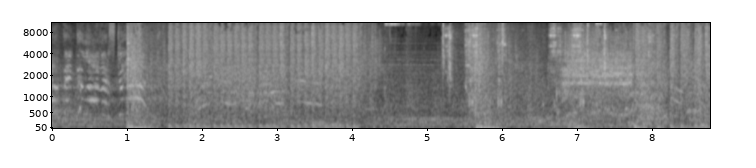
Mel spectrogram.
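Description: Loud, sustained gunfire from Metro 2033 Redux, with rapid bursts and booming shots crowding the whole stretch as voices shout over the chaotic firefight.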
